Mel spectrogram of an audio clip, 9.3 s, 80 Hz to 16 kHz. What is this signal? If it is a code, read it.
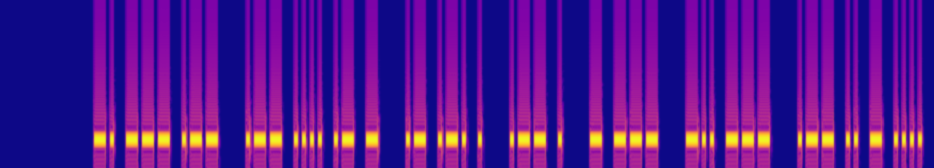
Morse code, heard as a keyed tone, about 30 wpm, 700 Hz. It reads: NOW WHAT ARE WE TO DO WITH
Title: Sentences from Top 100 Words 30wpm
